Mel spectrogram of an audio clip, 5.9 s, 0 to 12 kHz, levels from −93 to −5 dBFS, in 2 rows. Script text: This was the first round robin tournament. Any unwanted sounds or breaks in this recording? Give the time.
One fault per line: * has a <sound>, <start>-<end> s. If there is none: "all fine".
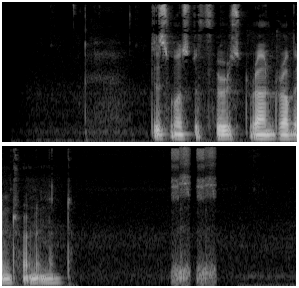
* has a laugh, 4.6-5.1 s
